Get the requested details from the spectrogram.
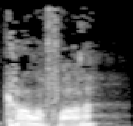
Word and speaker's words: Kalafa: We're going to be talking today to Amy Kalafa. Did I say that right? – Sounds good to me. Kalafa, yep. – Amy Kalafa, who made a movie called Two Angry Moms.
